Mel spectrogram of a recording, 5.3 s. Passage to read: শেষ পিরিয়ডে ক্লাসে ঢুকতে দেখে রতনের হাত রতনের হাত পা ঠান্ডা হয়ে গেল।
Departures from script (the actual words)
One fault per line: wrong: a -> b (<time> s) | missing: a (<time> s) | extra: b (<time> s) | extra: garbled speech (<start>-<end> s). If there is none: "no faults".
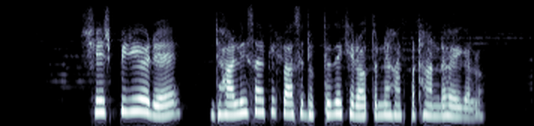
extra: ঢালি স্যারকে (2.1 s)
missing: রতনের হাত (4.0 s)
